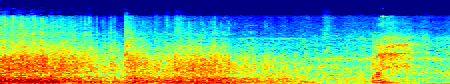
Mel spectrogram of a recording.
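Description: A loud rushing, rumbling noise that fades over the first two and a half seconds, then the steady hum and thin whine of a high tunnel's small inflation blower fan, running with its air intake not fully opened.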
